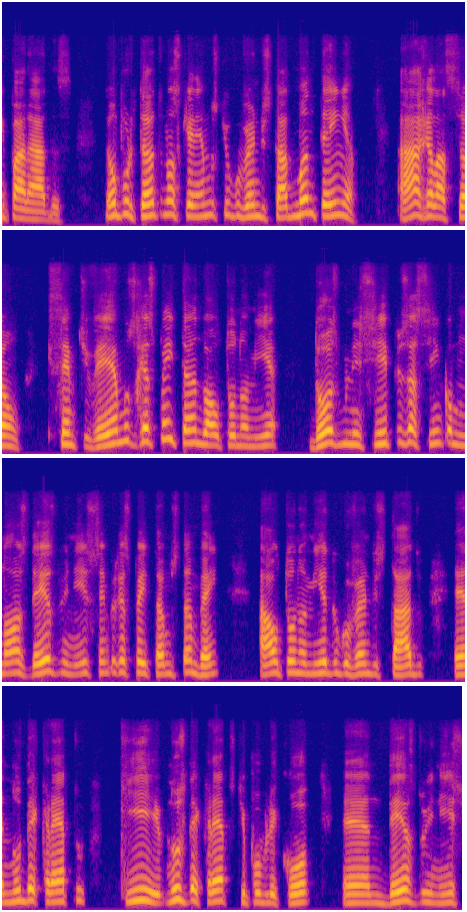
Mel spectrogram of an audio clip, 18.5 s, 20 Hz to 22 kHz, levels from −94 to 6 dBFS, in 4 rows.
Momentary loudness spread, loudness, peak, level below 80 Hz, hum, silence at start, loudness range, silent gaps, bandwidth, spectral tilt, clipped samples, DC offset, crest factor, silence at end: 10 LU; -15 LUFS; 0 dBFS; -64 dBFS; none; 0 s; 2 LU; none; 11.5 kHz; -7 dB/octave; under 0.1%; under 0.1%; 14 dB; 0.05 s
